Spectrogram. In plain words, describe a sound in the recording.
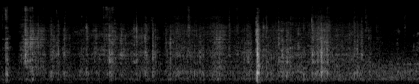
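A cardboard food box rustles.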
